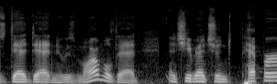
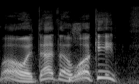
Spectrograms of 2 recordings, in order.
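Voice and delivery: very high-pitched, creaky put-on voice; 10 semitones higher than usual. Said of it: "That sounds like Elmer Fudd said that".

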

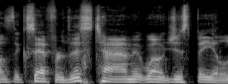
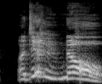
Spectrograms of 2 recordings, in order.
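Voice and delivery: mock emphatic delivery, higher and louder; 14 semitones higher, 6 dB louder than usual. Retelling a film scene where the son learns the truth: imitating an emphatic line delivery. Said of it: "the line that he delivers is so emphatically".

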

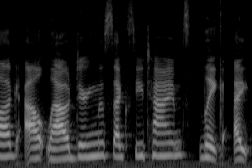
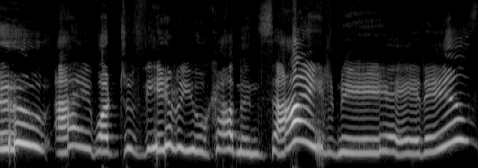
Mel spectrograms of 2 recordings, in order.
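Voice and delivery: very slow, high, loud, drawn-out mocking girly voice; 8 semitones higher, 8 dB louder than usual. Imitating a male audiobook narrator reading a woman's lines: imitating narrator's Mrs. Doubtfire voice. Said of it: "he sounds like Missus Doubtfire".

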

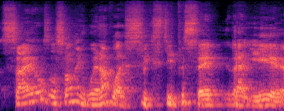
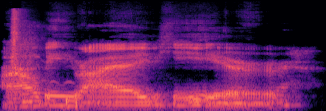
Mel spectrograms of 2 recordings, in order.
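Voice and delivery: very low, soft, spooky alien murmur; 13 semitones lower, 7 dB quieter than usual. Taking a turn at the impression after another's attempt, doing an E.T. impression. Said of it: "pretty scary".

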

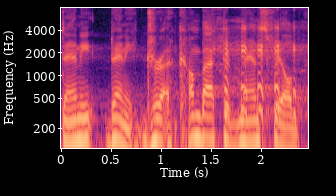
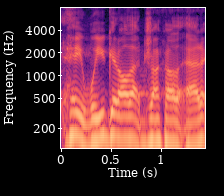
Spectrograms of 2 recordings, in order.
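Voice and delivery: usual speaking voice

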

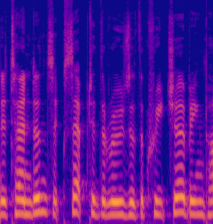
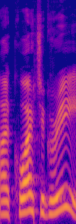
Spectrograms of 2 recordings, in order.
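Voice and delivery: ordinary delivery, nothing marked

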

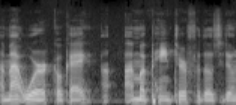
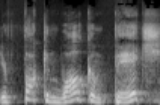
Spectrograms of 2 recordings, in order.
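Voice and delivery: hostile, aggressive, pitched-up snapping retort; 7 semitones higher, 4 dB louder than usual. Retelling a coworker snapping at a woman at a door: imitating an aggressive retort. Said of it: "Whoa, aggressive, bro".

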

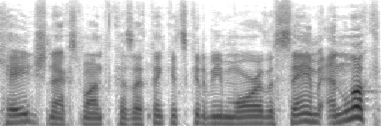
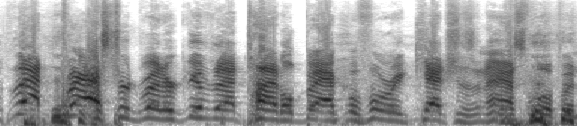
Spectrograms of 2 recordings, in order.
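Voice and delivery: mock wrestling announcer impression; 5 semitones higher, 8 dB louder than usual. Imitating a wrestling commentator selling the danger: J R impression. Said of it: "I don't know why I like that impression so much".

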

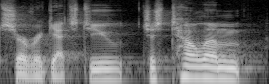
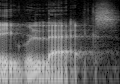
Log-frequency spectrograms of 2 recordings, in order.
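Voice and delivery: soft, breathy, barely voiced, calming whisper; 6 dB quieter than usual. Quoting what the character says to Adrian: Rocky Balboa voice. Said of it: "and he says to Adrian".

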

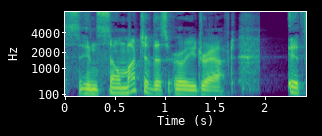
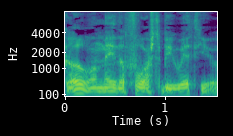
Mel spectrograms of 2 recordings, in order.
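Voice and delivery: low, cold-blooded, sarcastic delivery; 6 semitones lower than usual. Imagining Snoke saying the farewell line: imitating Snoke saying it sarcastically.

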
